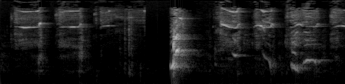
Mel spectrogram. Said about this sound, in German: Der Hund antwortete. Das war Hundesprache und bedeutet, na klar müsste ich mit euch spielen.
